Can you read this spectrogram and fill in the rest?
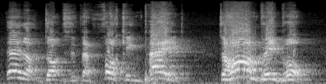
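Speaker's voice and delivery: slow, loud furious tirade; pissed off. Real, not acted. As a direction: spit each word out slowly in real rage. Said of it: "God, I was pissed off".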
